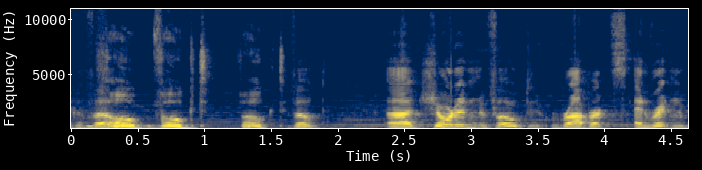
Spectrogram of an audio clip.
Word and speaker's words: Vogt: It's not Voight, right? It's like Vogt.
